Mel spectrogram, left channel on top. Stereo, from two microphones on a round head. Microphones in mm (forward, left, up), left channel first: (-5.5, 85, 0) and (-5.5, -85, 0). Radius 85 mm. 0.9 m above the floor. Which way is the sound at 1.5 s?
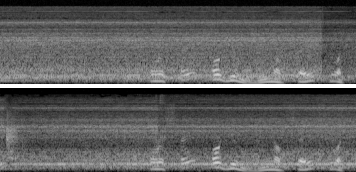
80° right.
